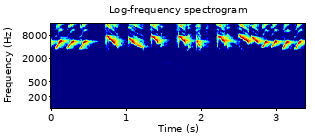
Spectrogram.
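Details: Continuous high white-eye song in the 'nembak wit wit kenari' style for training other birds, mixing fast rising chirps with falling whistles, over a steady low hum.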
